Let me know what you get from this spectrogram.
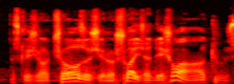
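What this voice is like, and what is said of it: Strong French accent like Cantona's. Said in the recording (French): “un peu comme Eric Cantona ... c'est pas possible son accent. Moi en fait quand j'entends ... je n'entends que l'accent”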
